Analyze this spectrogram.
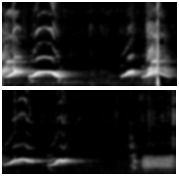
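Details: Pet cockatiel, asked to "do the cricket", whistles a series of rising, arched chirps imitating a cricket, while its parents chirp in the background.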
